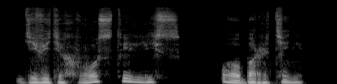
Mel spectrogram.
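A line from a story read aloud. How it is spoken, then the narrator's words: Dejected mutter. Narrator (Russian): Вэйхуай совсем раскис и стал бормотать себе под нос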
